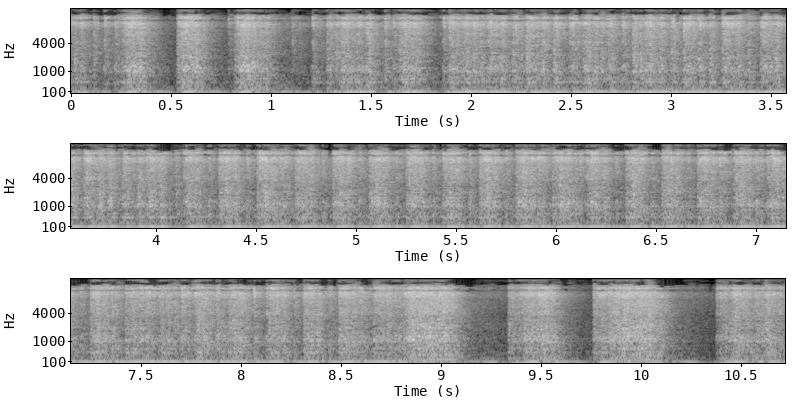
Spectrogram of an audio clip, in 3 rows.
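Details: Carbureted LS7 V8 with Stage 3 cam and heads in 1971 Camaro, first fire with no coolant circulating: deep loping idle with choppy uneven beat and occasional dips from the cam; running healthy.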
